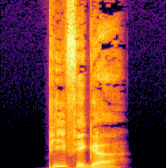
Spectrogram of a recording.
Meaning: inflection of piefig: 1. strong/mixed nominative masculine singular 2. strong genitive/dative feminine singular 3. strong genitive plural
- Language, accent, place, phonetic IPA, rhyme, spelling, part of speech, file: German, Germany, Berlin, [ˈpiːfɪɡɐ], -iːfɪɡɐ, piefiger, adjective, De-piefiger.ogg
